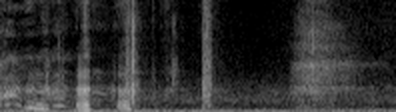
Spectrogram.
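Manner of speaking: airy giggle at her own act; quick high laugh; high breathy laugh. Real, not acted. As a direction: let a light laugh slip out. Laughs after mock crying.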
